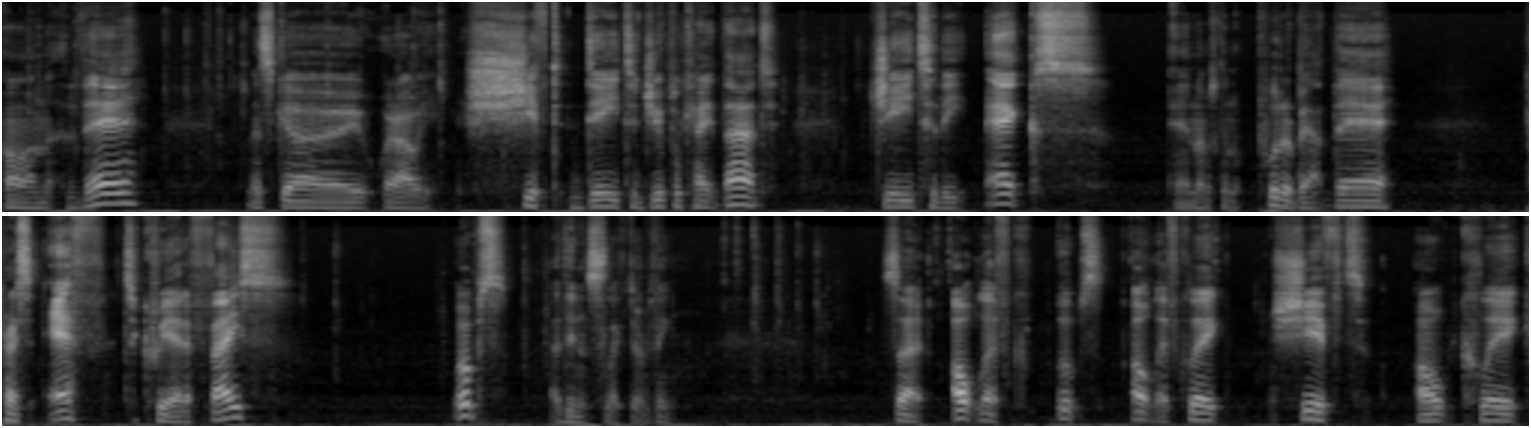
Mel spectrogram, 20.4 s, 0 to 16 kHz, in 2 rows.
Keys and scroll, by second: 0.2 KP_7, 3.4 shift+d, 5.3 shift+d, 5.3 g, 10.4 f, 14.5 Delete.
